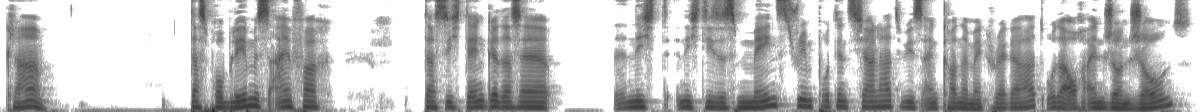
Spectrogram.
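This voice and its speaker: A man's voice: medium pitch, fairly even intonation, slow pace, warm tone, clear, resonant tone. A man co-hosting a casual podcast about martial arts, talking in loose chat with lots of fillers and restarts. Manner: hesitant, many fillers and restarts. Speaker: podcast co-host.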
